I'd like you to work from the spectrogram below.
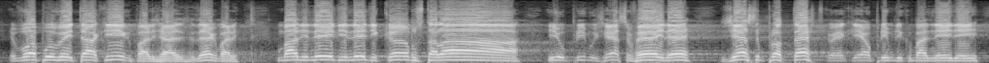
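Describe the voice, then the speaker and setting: A man's voice: on the high side, sharp tone. A middle-aged man hosting a live show in a folksy, chatty way, calling his listeners compadre. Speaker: radio host. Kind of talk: casual live chat. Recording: echoey hall.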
